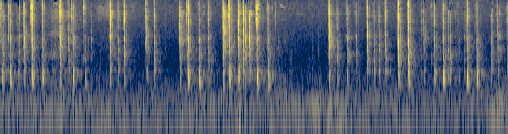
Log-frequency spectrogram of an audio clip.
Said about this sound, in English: So, what does this sound like? This is the brown version of mechanical switches. If I'm just going to do a little test.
